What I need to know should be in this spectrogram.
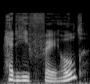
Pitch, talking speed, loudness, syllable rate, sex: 190 Hz, 200 wpm, -19 LUFS, 5.6 syllables/s, female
